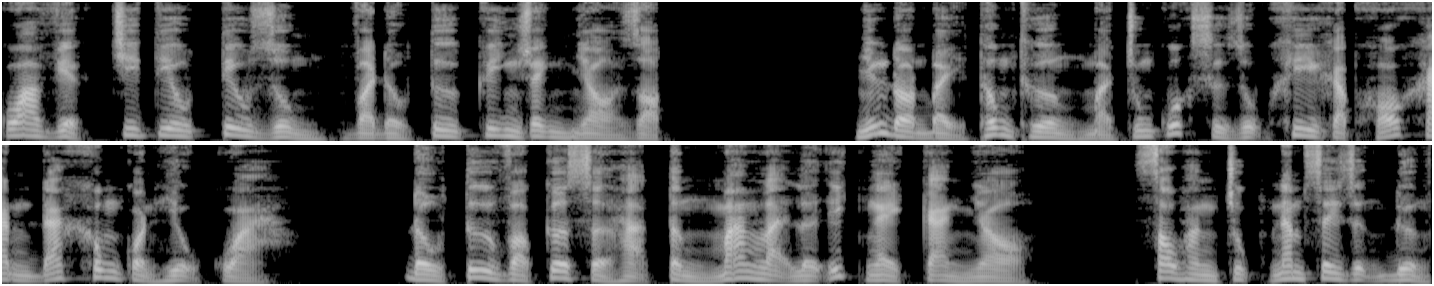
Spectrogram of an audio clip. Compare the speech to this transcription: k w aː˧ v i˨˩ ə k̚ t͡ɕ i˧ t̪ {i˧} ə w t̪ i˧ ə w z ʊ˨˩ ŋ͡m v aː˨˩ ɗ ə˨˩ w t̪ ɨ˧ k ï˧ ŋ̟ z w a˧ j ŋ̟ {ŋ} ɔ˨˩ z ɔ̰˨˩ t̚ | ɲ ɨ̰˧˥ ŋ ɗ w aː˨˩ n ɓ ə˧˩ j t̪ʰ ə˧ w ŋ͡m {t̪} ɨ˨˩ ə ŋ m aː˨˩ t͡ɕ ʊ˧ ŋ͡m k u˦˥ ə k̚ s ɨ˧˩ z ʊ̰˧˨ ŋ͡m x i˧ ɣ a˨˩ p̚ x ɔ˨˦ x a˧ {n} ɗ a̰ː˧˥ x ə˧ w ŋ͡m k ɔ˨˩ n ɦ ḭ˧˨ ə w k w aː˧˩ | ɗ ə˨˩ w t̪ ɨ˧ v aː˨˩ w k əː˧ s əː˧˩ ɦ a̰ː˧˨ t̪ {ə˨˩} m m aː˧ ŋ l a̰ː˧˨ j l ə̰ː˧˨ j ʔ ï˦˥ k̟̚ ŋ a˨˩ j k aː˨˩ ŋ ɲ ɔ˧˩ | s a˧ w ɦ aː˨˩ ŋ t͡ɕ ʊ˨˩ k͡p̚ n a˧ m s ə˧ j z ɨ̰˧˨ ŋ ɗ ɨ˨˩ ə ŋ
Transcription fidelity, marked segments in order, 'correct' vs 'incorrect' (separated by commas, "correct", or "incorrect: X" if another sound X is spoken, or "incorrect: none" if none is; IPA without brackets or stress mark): correct, incorrect: ɲ, incorrect: t̪ʰ, correct, correct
